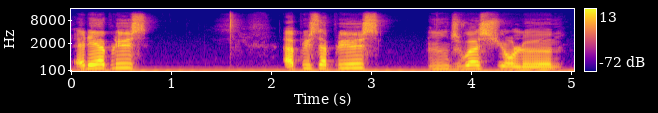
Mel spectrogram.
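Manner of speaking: loud, high send-off to the viewers; rousing sign-off. Real, not acted. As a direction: call out the goodbye with big energy. Signing off to viewers, launching the raid.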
